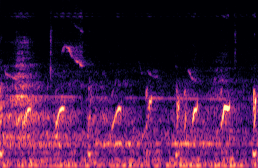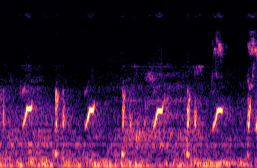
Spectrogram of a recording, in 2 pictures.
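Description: A White-breasted Waterhen gives short upward-flicking notes around every half second, a steady rhythmic series over low background rumble.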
